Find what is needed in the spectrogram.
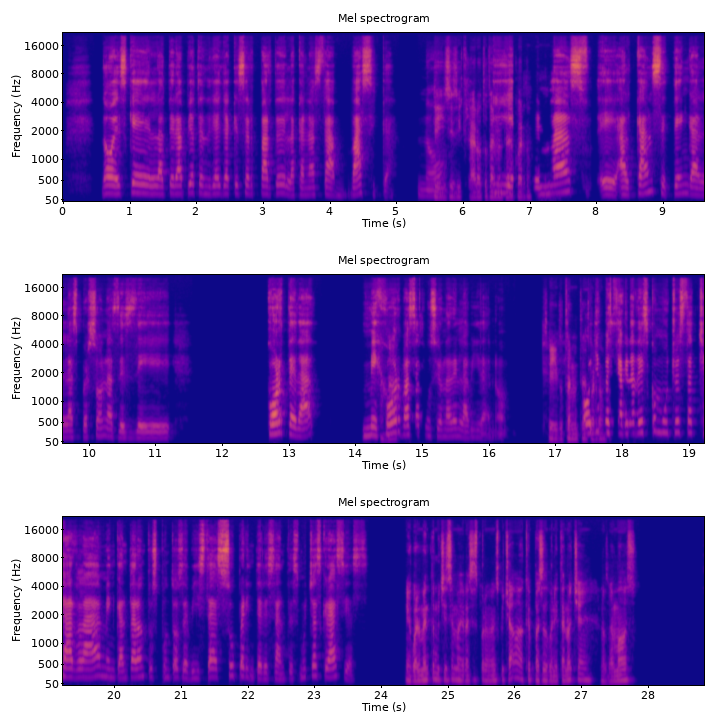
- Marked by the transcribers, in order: none
- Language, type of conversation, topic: Spanish, podcast, ¿Cómo estableces límites entre el trabajo y tu vida personal cuando siempre tienes el celular a la mano?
